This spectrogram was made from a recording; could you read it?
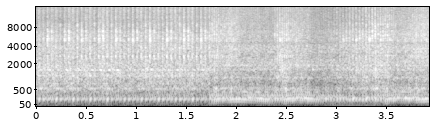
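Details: Ford Transit 2.5DI diesel after inlet manifold cleaning, EGR blanked and fuel lines bled. Engine catches and settles into an even idle with the usual diesel clatter, nothing irregular. Normal diesel idle.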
